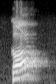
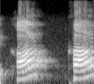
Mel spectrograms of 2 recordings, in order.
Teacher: क जल्दी से बोलते रहे, लेकिन ख समय ज्यादा लग रहा है। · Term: महाप्राण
